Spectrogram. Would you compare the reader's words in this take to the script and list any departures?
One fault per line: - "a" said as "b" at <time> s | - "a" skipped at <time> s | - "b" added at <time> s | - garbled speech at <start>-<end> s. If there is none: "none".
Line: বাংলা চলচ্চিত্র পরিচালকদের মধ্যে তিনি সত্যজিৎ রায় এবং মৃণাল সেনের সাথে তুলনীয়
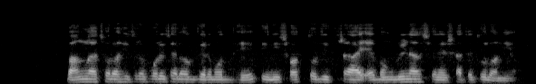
none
